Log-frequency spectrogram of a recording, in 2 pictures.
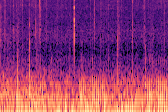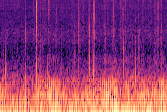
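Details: Cat purring steadily, a dense low rumble with soft swells, while sharp fireplace crackles and pops snap over it throughout.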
